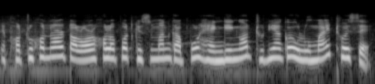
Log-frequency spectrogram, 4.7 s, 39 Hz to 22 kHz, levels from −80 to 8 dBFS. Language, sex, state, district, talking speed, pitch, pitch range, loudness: Assamese, female, Assam, Sonitpur, 140 wpm, 270 Hz, 250-295 Hz, -13 LUFS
